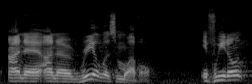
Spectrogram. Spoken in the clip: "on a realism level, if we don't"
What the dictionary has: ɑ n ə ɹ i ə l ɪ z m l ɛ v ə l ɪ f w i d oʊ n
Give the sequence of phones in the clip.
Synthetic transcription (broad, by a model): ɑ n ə ɹ i ə l ɪ z m l ɛ v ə l ɪ f w i d oʊ n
